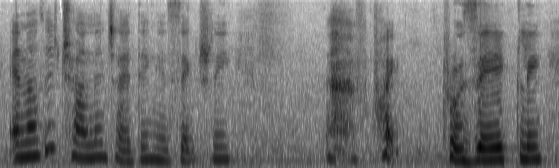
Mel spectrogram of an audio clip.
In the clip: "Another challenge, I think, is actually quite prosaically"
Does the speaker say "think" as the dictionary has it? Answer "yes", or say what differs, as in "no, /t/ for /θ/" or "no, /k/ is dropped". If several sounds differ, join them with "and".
no, /t/ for /θ/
